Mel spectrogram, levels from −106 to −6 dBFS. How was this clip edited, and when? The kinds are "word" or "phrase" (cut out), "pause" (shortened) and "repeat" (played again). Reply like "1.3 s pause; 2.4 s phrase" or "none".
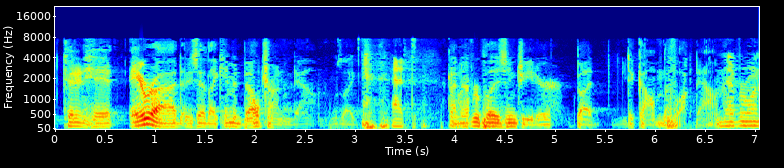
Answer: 1.3 s word; 2.3 s word; 3.3 s word; 4.1 s word; 4.6 s word; 5.7 s word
